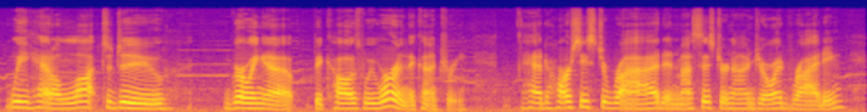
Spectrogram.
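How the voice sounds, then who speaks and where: The speaker has a Texan accent and a moderate pace. Pitch varies in an ordinary way. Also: woman, fairly low pitch for a woman. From South Texas, Cotulla. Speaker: hunter. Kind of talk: interview.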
